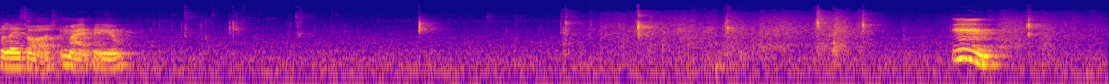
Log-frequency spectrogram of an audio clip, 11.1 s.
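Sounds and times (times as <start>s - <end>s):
person chewing with mouth clicks: 1.6s - 6.6s, 8.1s - 8.8s.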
